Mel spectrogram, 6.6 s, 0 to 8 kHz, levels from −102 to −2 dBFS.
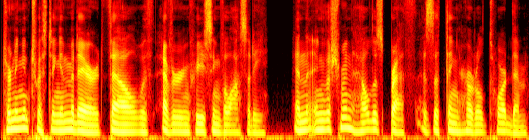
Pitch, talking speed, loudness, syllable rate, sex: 125 Hz, 210 wpm, -19 LUFS, 5.9 syllables/s, male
